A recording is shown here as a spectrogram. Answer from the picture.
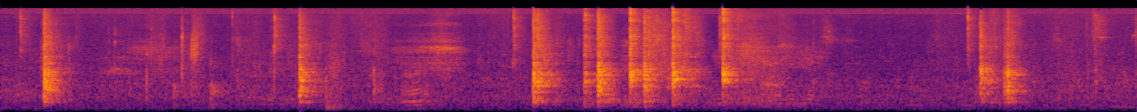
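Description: Sharp clinks of a serving utensil against a large glass bowl and serving plates as salad is handled, with a quick cluster of them about halfway through and a couple more near the end.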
